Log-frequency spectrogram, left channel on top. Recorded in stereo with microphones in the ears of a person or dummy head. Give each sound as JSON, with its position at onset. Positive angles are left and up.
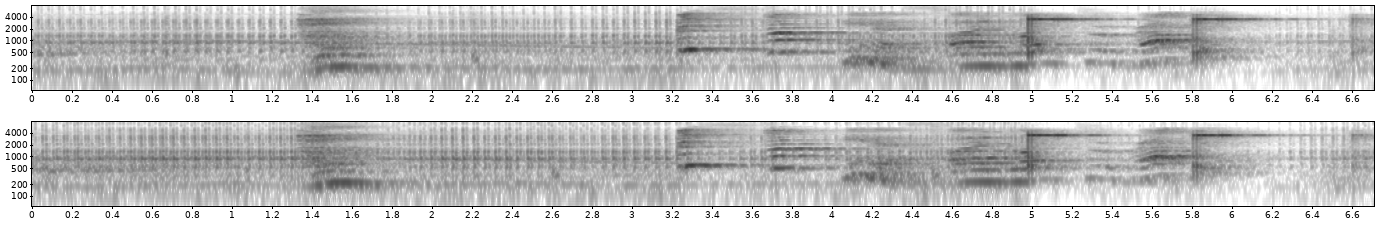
{"t": 1.3, "sound": "a gasp", "side_deg": -25, "distance_m": 2.5}
{"t": 3.2, "sound": "a shout", "side_deg": 0, "distance_m": 4.0}
{"t": 5.0, "sound": "an alarm", "side_deg": 10, "distance_m": 0.7}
